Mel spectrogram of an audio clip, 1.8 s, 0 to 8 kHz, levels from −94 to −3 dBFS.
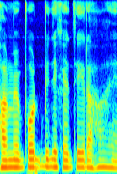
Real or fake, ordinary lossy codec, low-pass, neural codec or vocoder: real; none; none; none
